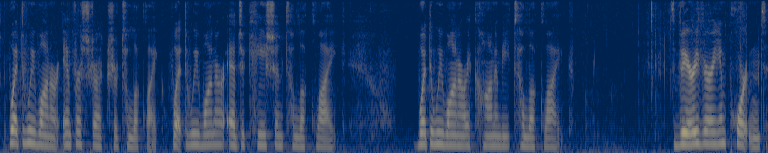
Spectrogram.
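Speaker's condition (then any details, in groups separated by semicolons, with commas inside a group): No condition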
